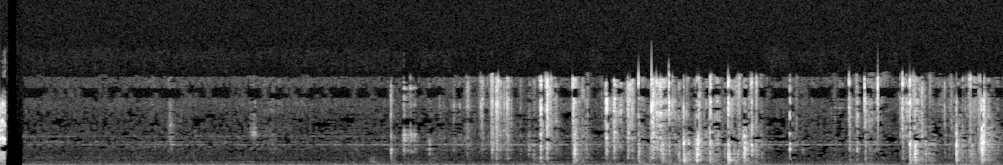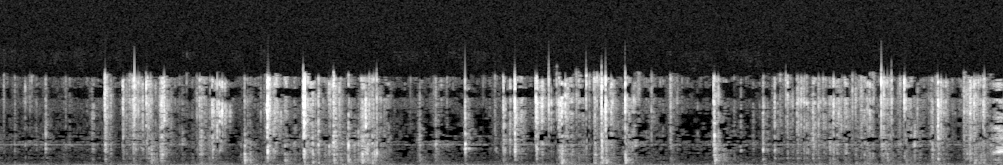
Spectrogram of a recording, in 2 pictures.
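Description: A box-cutter blade shaves and carves a palm-sized, brown rectangular bar of solid soap held in a hand with long dark nails, peeling off curled shavings. Quiet, crisp scraping and clicking cuts build after a softer start into a dense run of short, bright, dry strokes over low background hiss.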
